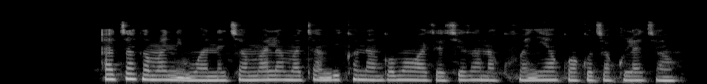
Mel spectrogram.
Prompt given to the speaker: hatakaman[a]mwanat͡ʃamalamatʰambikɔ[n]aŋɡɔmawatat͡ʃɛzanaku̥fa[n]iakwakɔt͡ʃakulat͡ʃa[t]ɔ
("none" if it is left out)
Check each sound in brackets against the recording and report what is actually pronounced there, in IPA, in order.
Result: i, n, ɲ, none

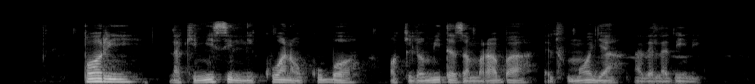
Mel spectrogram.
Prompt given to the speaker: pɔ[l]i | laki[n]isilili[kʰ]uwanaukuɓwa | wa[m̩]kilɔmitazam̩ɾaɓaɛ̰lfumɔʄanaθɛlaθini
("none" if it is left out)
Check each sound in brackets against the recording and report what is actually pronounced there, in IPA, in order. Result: ɾ, m, k, none

